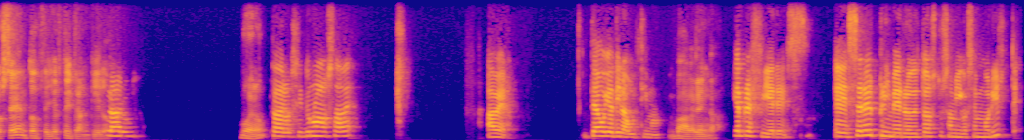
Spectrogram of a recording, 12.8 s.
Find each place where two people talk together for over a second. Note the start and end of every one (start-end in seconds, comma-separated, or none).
none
